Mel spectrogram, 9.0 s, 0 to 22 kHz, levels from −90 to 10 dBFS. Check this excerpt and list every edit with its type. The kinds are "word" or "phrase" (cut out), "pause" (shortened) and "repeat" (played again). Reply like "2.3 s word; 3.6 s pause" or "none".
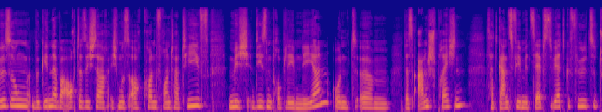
none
